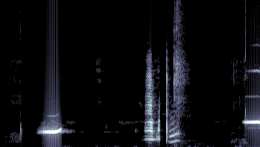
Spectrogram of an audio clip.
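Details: A talking parrot gives a clear, steady whistled note, then a couple of fast speech-like syllables after a pause, and ends on another sustained whistle.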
